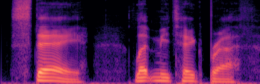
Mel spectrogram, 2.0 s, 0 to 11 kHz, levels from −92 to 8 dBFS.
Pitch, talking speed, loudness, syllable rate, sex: 120 Hz, 155 wpm, -19 LUFS, 3.4 syllables/s, male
